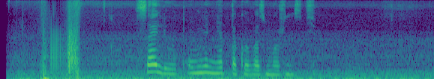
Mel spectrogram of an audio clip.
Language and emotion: Russian, sad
